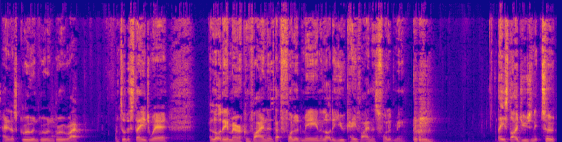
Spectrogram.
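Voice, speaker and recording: A man's voice: low-pitched, normal speed, fairly bright tone. A man with a British urban accent telling a story casually to his followers, informal, slangy and sweary.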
